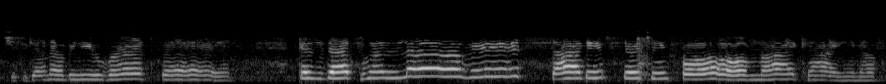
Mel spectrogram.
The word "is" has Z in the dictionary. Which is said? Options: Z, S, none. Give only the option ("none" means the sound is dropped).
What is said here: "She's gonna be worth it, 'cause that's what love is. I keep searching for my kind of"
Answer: S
